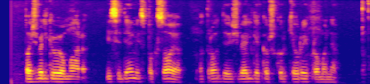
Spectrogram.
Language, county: Lithuanian, Vilnius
